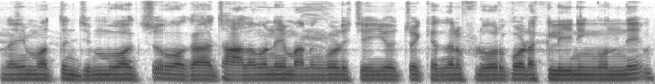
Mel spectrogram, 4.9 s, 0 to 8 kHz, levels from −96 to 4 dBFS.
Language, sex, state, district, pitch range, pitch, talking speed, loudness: Telugu, male, Andhra Pradesh, Visakhapatnam, 110-115 Hz, 115 Hz, 170 wpm, -24 LUFS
